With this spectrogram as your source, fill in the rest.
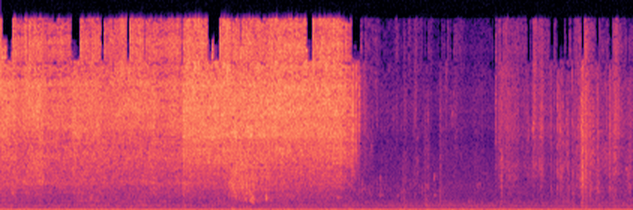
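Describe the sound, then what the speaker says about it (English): Water pours from a basin into a sink in a continuous splashing rush over a steady mechanical hum, then thins out and trickles. "Now I'm going to empty all the water into the sink, rinse out my basin"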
